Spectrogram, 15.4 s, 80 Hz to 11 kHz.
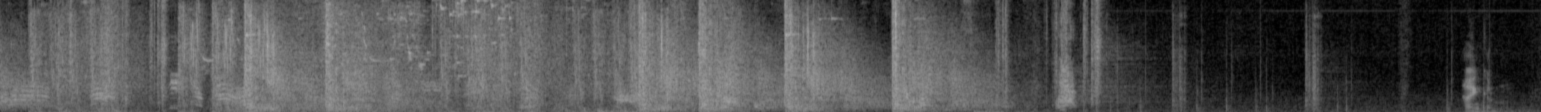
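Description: Gunfire in the Halo: Reach video game on Xbox 360, Legendary difficulty, with dense rapid bursts and booming shots filling the first half, then thinning to scattered shots and mechanical clanks.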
